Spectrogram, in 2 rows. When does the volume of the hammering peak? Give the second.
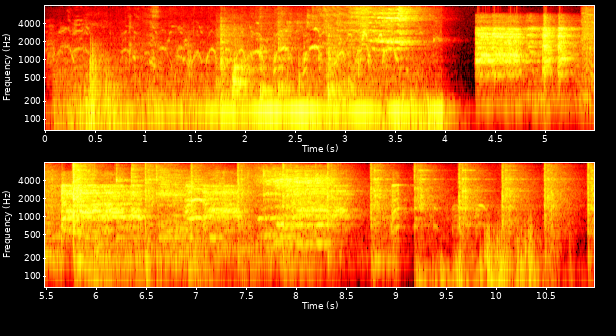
6 s.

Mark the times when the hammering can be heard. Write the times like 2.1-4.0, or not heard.
5.3-10.9.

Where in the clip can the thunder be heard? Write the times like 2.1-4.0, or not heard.
0.1-3.8.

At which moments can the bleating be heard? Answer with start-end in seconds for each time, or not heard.
1.7-3.6, 5.8-8.3.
